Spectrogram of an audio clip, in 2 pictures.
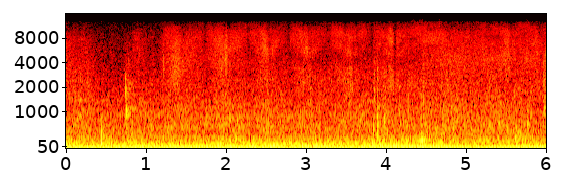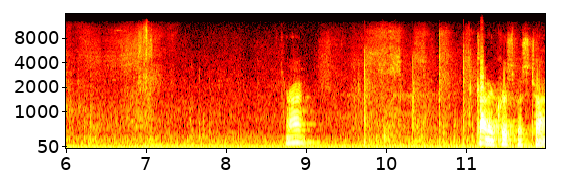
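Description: Chalk scrapes and taps on a blackboard.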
